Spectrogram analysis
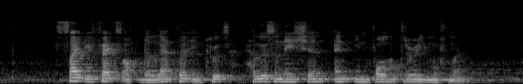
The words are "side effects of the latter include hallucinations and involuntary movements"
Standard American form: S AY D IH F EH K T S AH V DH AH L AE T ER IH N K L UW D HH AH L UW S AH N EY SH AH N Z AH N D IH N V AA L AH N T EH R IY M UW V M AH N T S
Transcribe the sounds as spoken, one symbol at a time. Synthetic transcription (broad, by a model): S AY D IH F EH K T S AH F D AH L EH T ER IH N K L UW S HH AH L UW S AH N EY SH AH N AH N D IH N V AA L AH N T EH R IY M UW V M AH N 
